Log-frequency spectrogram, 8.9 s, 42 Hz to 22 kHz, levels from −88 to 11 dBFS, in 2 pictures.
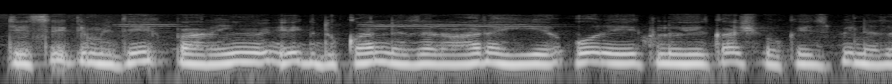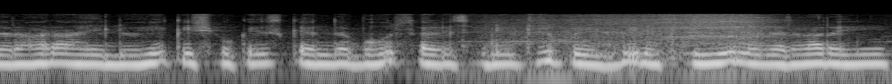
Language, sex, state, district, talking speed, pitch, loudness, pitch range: Hindi, female, Bihar, Katihar, 260 wpm, 195 Hz, -14 LUFS, 190-210 Hz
